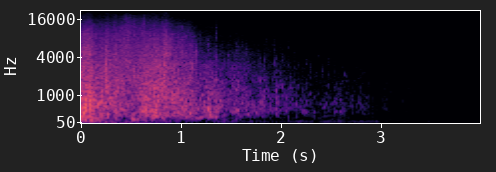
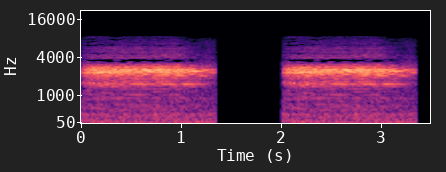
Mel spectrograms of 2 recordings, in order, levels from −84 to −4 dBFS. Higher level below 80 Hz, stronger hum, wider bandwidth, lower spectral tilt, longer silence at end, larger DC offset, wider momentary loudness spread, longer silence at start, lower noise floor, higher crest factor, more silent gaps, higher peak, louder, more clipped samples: second, -68 dBFS vs -44 dBFS; neither; first, over 20 kHz vs 8.8 kHz; about the same, -2 dB/octave vs -2 dB/octave; first, 1.9 s vs 0.15 s; neither; first, 20 LU vs 10 LU; about the same, 0 s vs 0 s; second, -84 dBFS vs under -90 dBFS; first, 24 dB vs 14 dB; neither; second, -14 dBFS vs -4 dBFS; second, -33 LUFS vs -14 LUFS; neither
